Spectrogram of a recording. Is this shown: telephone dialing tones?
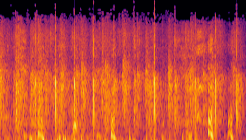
no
